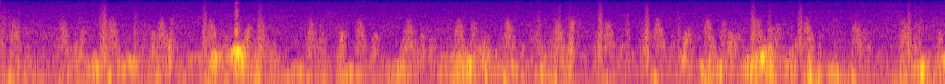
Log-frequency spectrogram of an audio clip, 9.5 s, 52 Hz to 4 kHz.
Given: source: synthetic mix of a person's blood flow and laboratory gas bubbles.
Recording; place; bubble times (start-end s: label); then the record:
Doppler ultrasound of blood flow; subclavian vein
no bubbles
From the record:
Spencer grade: 0 (complete lack of bubble signals)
